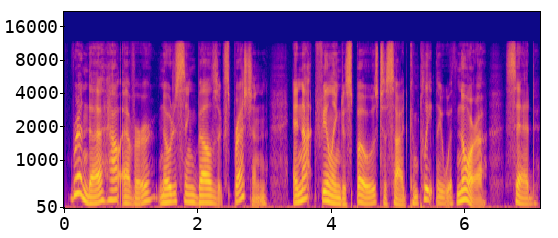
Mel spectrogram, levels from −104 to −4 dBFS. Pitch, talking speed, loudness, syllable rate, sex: 150 Hz, 125 wpm, -19 LUFS, 4.8 syllables/s, female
